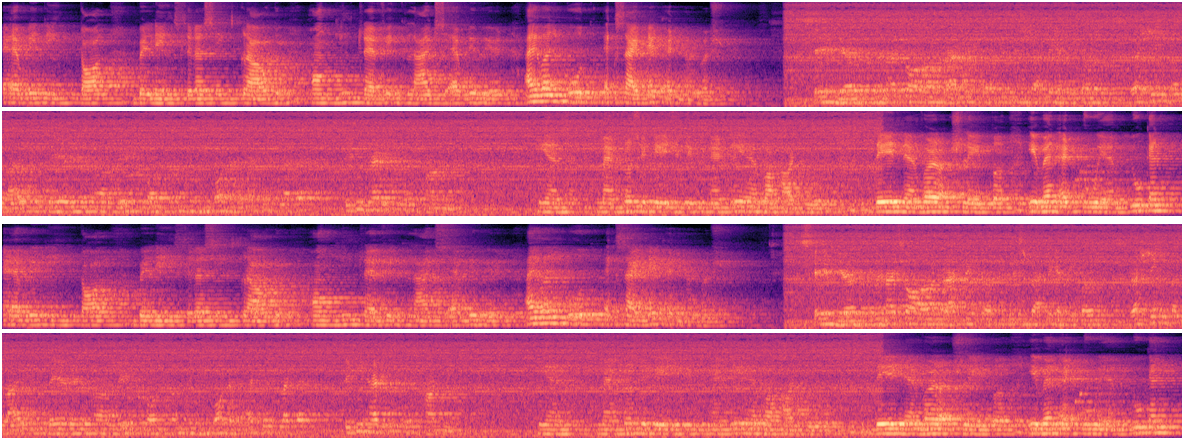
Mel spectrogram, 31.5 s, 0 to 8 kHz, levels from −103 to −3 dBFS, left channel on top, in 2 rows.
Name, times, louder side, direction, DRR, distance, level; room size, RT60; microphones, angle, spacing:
voice 1, 0.0-9.6 22.9-23.3 23.7-31.3, left 1 dB, 80° left, 1 dB, 2.0 m, -20 dB
sound 1, 10.4-27.5, left 1 dB, 5° left, 0.3 m, -28 dB
voice 2, 10.6-14.7 15.0-19.8 20.2-21.8 26.9-27.0 30.0-30.1, right 1 dB, 45° right, -1 dB, 2.4 m, -24 dB
19.0 x 7.0 x 9.8 m, 2.7 s
head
